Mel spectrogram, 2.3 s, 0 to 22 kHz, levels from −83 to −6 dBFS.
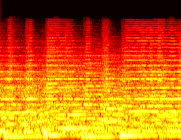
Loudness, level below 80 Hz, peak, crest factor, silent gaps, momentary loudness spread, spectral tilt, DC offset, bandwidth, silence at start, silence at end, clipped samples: -15 LUFS; -28 dBFS; -2 dBFS; 12 dB; none; 1 LU; -5 dB/octave; under 0.1%; 14 kHz; 0 s; 0 s; under 0.1%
